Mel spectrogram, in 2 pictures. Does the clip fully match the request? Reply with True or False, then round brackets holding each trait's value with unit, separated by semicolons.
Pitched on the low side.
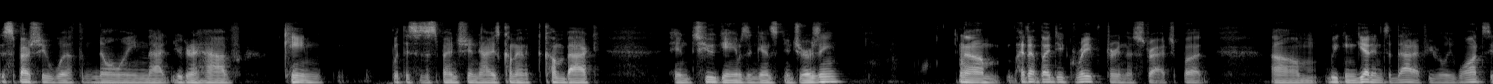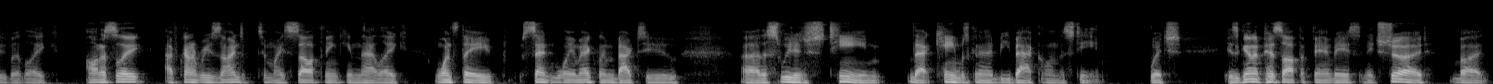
True (95 Hz)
